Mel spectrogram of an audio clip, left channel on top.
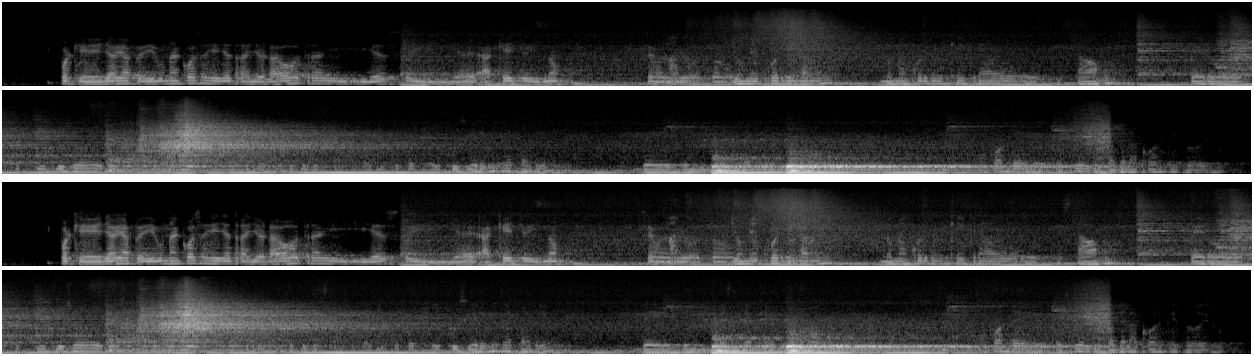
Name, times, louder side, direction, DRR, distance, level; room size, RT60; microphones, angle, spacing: voice 1, 0.6-5.6 6.4-7.4 8.0-8.1 21.9-22.0, right 1 dB, 75° right, 4 dB, 2.4 m, -31 dB
sound 1, 4.0-23.6, equal, 15° right, 1.5 m, -26 dB
voice 2, 6.6-8.3 8.8-11.2 11.9-18.0 18.8-20.9 22.1-24.6, equal, 45° right, 2 dB, 1.9 m, -34 dB
26.5 x 21.5 x 8.2 m, 1.2 s
head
